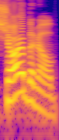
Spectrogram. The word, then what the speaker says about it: Charbonnet: Zach Charbonnet, I believe it's pronounced. Charbonneau.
